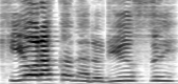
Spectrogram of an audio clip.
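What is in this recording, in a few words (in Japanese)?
magi girl "kiyorakanaruryusui", Japanese; magi syozyo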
